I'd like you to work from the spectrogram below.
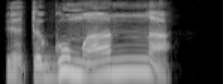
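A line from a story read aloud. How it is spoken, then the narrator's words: Shouting into phone. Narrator (Russian): выкрикнул я в трубку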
